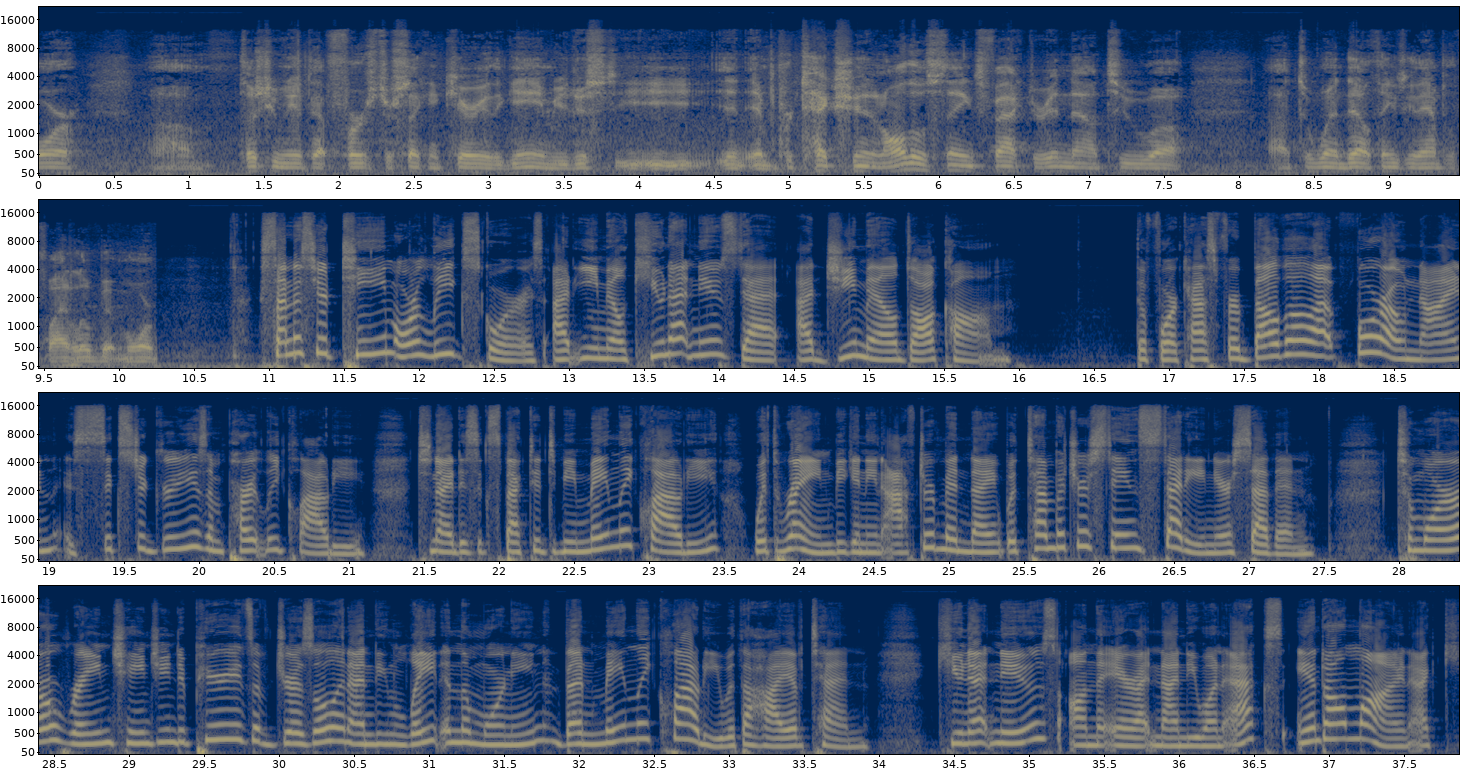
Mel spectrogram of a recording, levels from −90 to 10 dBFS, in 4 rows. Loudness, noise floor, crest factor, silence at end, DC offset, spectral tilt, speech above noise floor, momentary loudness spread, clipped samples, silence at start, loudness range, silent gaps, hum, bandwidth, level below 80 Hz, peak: -27 LUFS; -62 dBFS; 14 dB; 0 s; under 0.1%; -3.5 dB/octave; 35 dB; 8 LU; under 0.1%; 0 s; 3 LU; none; none; 17 kHz; -46 dBFS; -12 dBFS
